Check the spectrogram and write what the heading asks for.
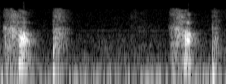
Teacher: unvoiced to let me explain that take the word cup cup it ends with an unvoiced P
